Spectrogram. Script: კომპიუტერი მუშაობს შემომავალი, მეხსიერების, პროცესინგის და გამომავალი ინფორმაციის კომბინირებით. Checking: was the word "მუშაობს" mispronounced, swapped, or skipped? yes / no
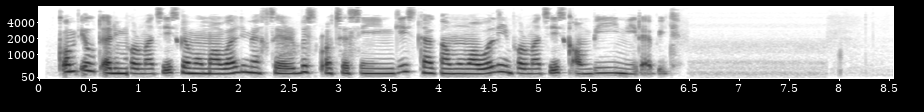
yes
